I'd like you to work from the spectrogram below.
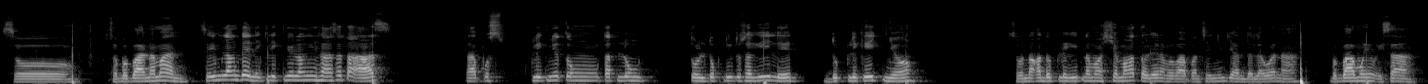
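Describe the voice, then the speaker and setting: Speaking at a moderate pace with fairly even intonation, a man with a fairly high voice casually narrates how he edits his vlog, step by step. He often addresses viewers as "mga tol," and slight background noise is audible.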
